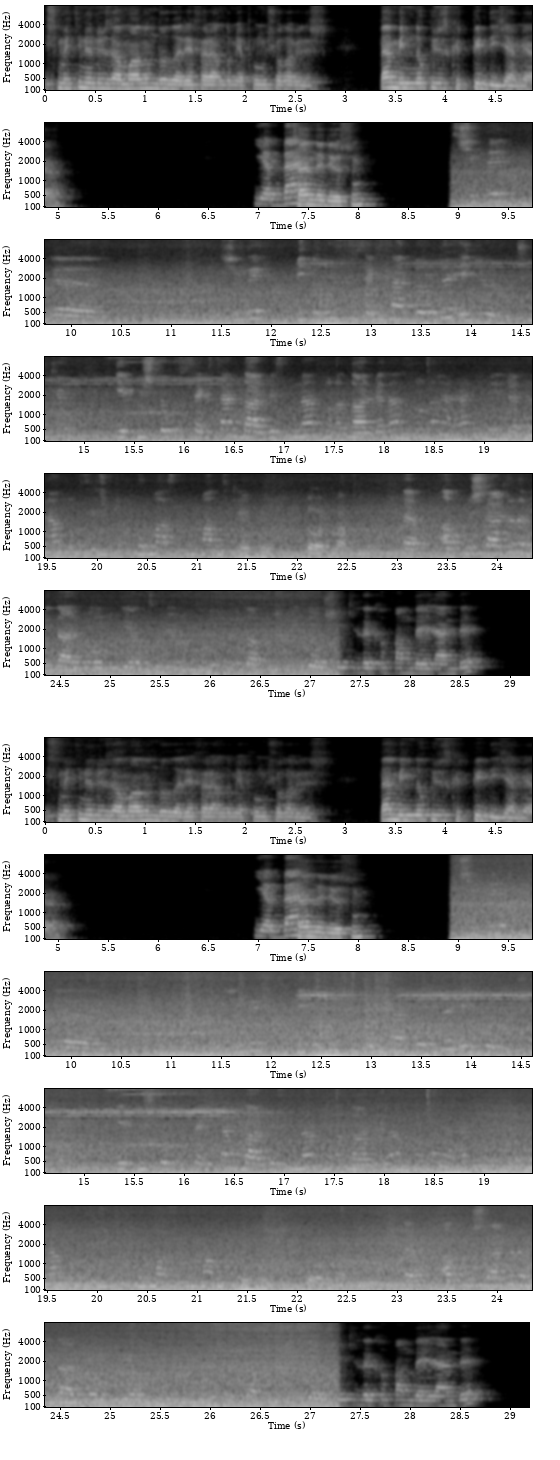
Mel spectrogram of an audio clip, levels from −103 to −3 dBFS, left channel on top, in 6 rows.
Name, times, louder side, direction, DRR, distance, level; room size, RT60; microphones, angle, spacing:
voice 1, 0.0-2.8 3.4-5.0 7.4-8.2 21.4-21.8 22.1-22.9, left 2 dB, 70° left, 1.1 m, -39 dB
voice 2, 7.0-7.6 9.0-10.5 11.5-15.0 15.3-21.5 23.1-28.6, equal, 20° left, 5.2 m, -43 dB
sound 1, 8.9-27.3, right 4 dB, 85° right, 0.6 m, -28 dB
13.0 x 9.5 x 5.6 m
head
